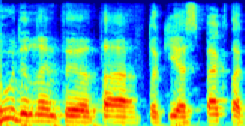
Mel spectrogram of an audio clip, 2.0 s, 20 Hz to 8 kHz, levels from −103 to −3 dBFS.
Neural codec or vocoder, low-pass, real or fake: none; 7.2 kHz; real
